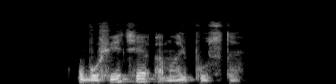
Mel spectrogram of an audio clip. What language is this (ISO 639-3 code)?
bel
